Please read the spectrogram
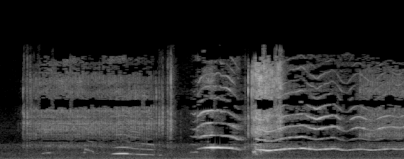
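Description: High-pitched whimpering whines: a few short falling whines, then a long wavering whine held through the second half, sounding like a dead dog.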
